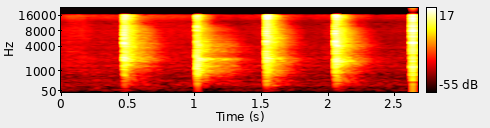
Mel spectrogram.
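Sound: hands clapping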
